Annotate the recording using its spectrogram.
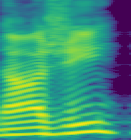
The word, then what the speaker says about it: Najee: Najee Harris wants everyone to know that it is actually pronounced Najee Harris. Saw a clip of that yesterday, an interview he was giving. It is Najee. So, guys, let's make sure we nail that. Najee Harris, not Najee Harris.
